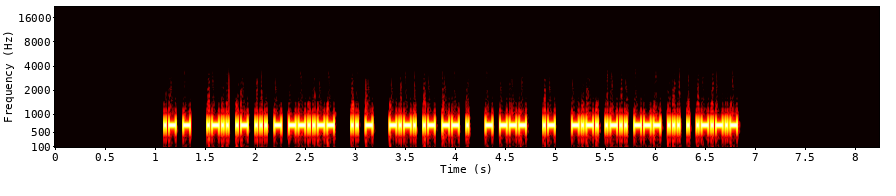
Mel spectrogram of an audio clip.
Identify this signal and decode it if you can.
Morse code, heard as a keyed tone, about 48 wpm, 700 Hz. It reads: AT LAST, IT CAME TO A CLOSE.
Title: Sentences from Top 1000 Words - Review Part 1 - 50wpm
